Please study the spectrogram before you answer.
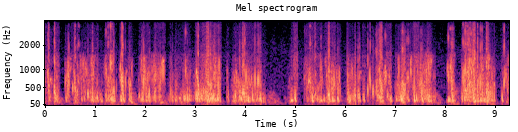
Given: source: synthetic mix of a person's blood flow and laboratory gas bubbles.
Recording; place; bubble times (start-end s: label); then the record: Doppler ultrasound of blood flow; precordium
0.00-0.31 s: bubbles
0.40-1.45 s: bubbles
1.48-1.78 s: bubbles
1.88-2.42 s: bubbles
2.48-3.55 s: bubbles
3.63-3.71 s: bubbles
3.75-4.42 s: bubbles
4.91-5.08 s: bubbles
5.18-5.96 s: bubbles
6.05-6.98 s: bubbles
7.01-7.83 s: bubbles
8.04-8.25 s: bubbles
8.32-9.04 s: bubbles
9.12-9.29 s: bubbles
From the record:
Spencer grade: 4 (maximum detectable bubble signal sounding continuously throughout systole and diastole of every cardiac period, and overriding the amplitude of the normal cardiac signals); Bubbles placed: anywhere in the cardiac cycle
